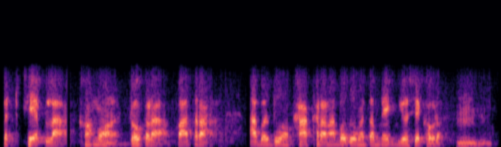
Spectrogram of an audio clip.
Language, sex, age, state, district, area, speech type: Gujarati, male, 30-45, Gujarat, Ahmedabad, urban, conversation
